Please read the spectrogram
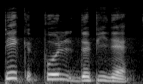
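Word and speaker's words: Picpoul de Pinet: Château des Combes de Bordeaux et Or Marine Pic Poule de Pinet. C'est ça? – Exactement. Vous l'avez bien prononcé.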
